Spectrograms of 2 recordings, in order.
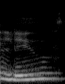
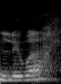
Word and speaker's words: Louvre: I think you say Louvre, but I was saying Lua. I think it's Louvre.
